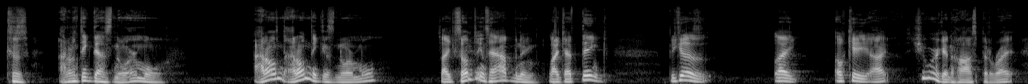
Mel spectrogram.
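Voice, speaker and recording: A man's voice: medium pitch, very animated, normal speed, long pauses, slightly rough. A man co-hosting a podcast, telling a story in casual chat, full of "like" and acted-out voices. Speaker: podcast co-host.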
